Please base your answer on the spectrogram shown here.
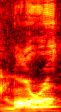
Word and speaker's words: Laura: like Lara Lara yeah people will say that the vowel wrong it'll be like Laura Lara Lara so it's lava yeah Laura hoga haa Lola I like that one the AU is an O sound it sounds like it's loud like you la la now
